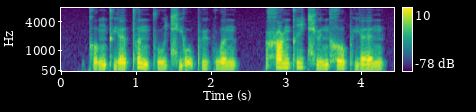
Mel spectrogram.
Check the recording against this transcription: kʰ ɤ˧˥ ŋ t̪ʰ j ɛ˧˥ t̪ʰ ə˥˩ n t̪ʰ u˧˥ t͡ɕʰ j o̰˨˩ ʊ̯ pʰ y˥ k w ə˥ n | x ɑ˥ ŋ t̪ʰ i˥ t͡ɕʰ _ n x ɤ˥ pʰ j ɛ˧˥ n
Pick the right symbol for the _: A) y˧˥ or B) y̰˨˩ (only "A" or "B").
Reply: A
